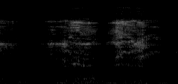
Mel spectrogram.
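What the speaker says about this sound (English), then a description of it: "when I sharpen this knife" A cheap knife being sharpened on an inexpensive whetstone, with two slow raspy grinding strokes rising and falling in loudness, close and alone with no talking.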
